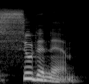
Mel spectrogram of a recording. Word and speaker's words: pseudonym: The next word is pseudonym. Pseudonym. Notice the P is silent.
